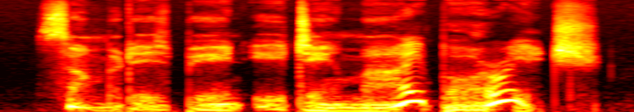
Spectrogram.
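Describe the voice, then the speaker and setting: A put-on character voice growls at a fairly slow pace. The pitch sits low. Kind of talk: bedtime story. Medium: read story.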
